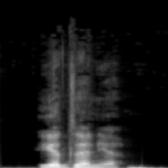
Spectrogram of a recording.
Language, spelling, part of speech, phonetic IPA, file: Polish, jedzenie, noun, [jɛˈd͡zɛ̃ɲɛ], Pl-jedzenie.ogg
